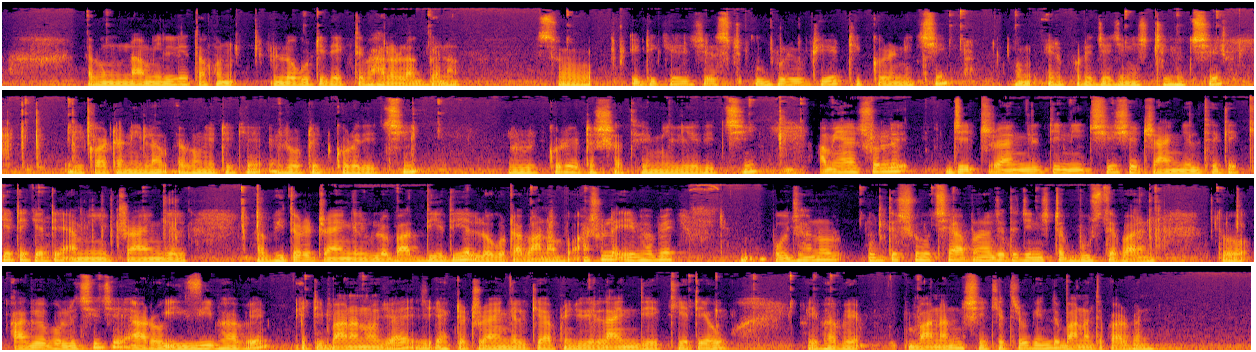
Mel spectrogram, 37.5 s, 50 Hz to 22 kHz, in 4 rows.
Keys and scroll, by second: 5.6 Up, 17.1 Up.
